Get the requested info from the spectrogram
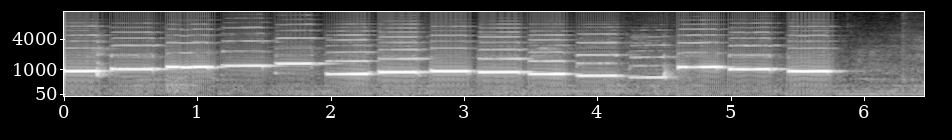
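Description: White plastic soprano recorder playing the B-flat major scale, B-flat and E-flat flattened, one clean note after another, up and then back down, about three notes a second.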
